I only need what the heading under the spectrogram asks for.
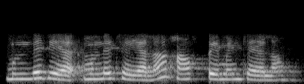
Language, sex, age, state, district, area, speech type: Telugu, female, 18-30, Telangana, Karimnagar, urban, conversation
